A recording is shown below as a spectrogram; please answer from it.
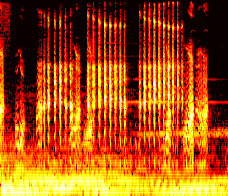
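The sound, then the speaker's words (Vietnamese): Frog croaking in several bursts of rapid, rattling pulses, some stretched into longer trills, faint overall with a steady low hum underneath. “Tiếp theo, trong khuôn miệng cứng đơ há hốc của ông Lâm vang lên tiếng ếch kêu.”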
